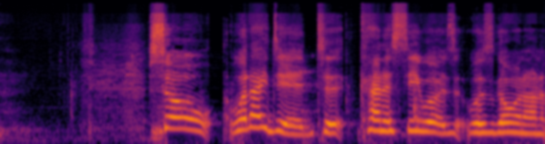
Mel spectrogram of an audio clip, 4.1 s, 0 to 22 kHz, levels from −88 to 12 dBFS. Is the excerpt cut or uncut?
cut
